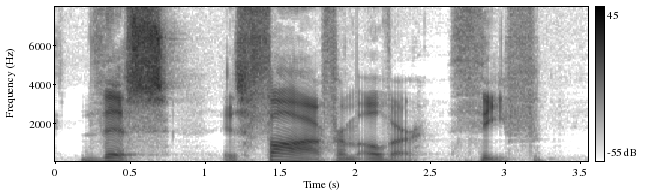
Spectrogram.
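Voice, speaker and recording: Putting on a character voice, a man talks at a medium pitch. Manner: defiant, threatening.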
